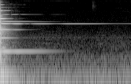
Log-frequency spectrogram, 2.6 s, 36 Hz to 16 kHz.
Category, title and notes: Sound effects > Other mechanisms, engines, machines
metal shop foley -052
bang, boom, bop, crackle, knock, oneshot, pop, rustle, shop, strike, thud, tink, tools, wood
